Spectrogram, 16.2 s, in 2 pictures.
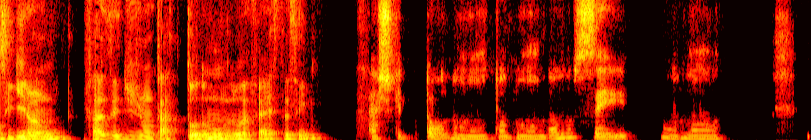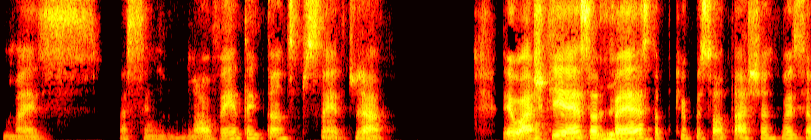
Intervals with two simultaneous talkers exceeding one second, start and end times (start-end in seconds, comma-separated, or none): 13.2-14.7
